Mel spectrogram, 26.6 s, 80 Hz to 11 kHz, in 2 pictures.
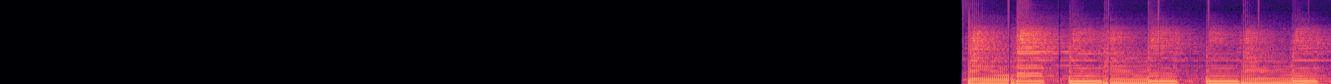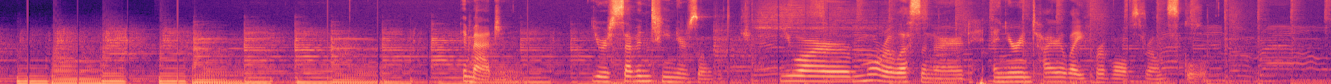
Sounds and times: Music: 0:09.6 - 0:26.6.

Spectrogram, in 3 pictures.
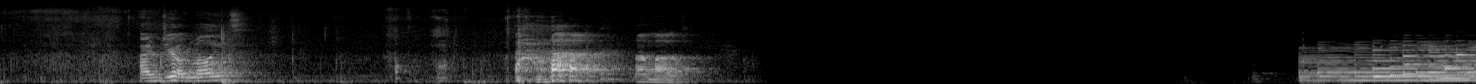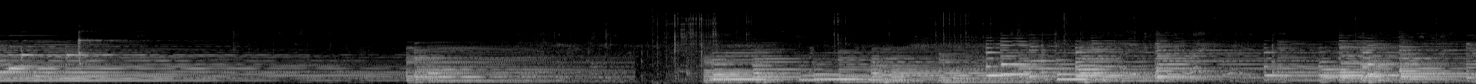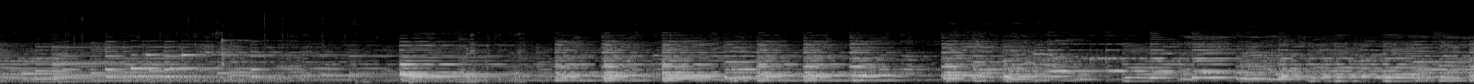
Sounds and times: Background music: 0:13.0 - 0:21.2, 0:21.8 - 0:44.2.

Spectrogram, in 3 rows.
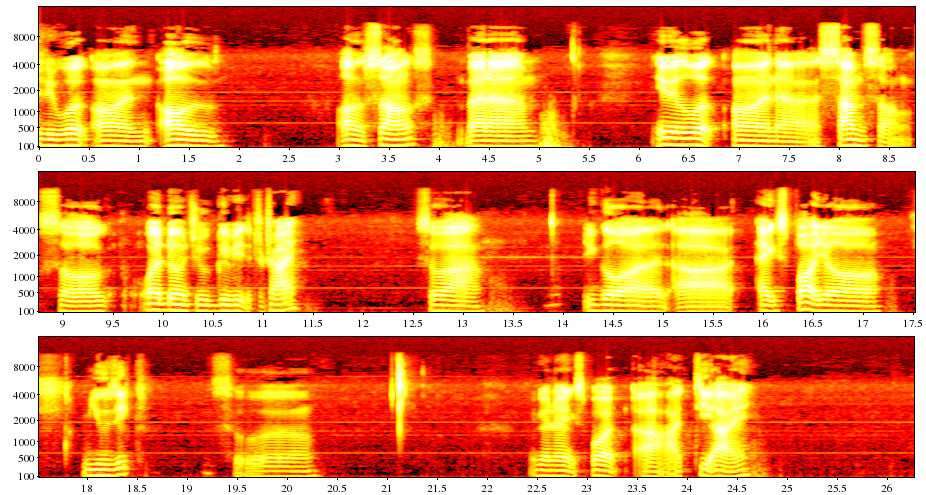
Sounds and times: Speech: 0:00.0 - 0:01.9, 0:03.0 - 0:05.3, 0:06.2 - 0:11.4, 0:12.6 - 0:13.3, 0:14.2 - 0:17.2, 0:17.8 - 0:18.6, 0:19.2 - 0:20.3, 0:22.4 - 0:24.8.

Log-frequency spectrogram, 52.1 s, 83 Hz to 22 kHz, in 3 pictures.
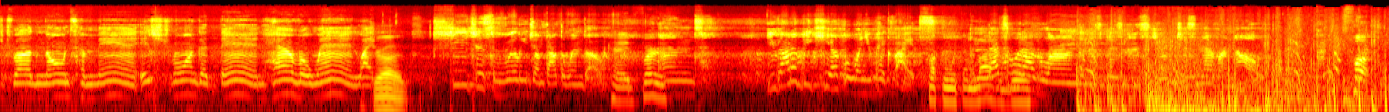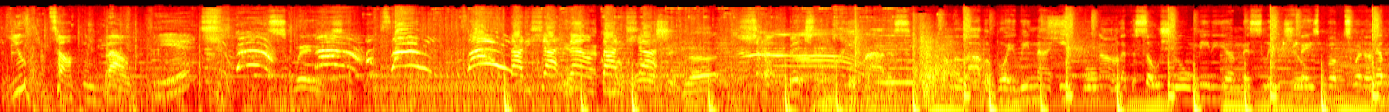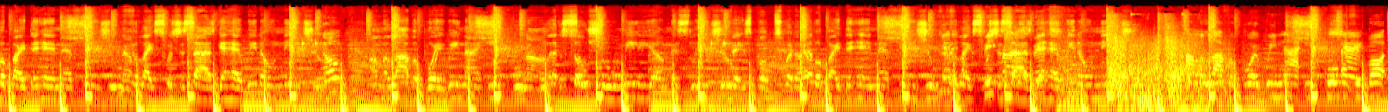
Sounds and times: Music: 0:11.6 - 0:14.6, 0:17.5 - 0:52.0.

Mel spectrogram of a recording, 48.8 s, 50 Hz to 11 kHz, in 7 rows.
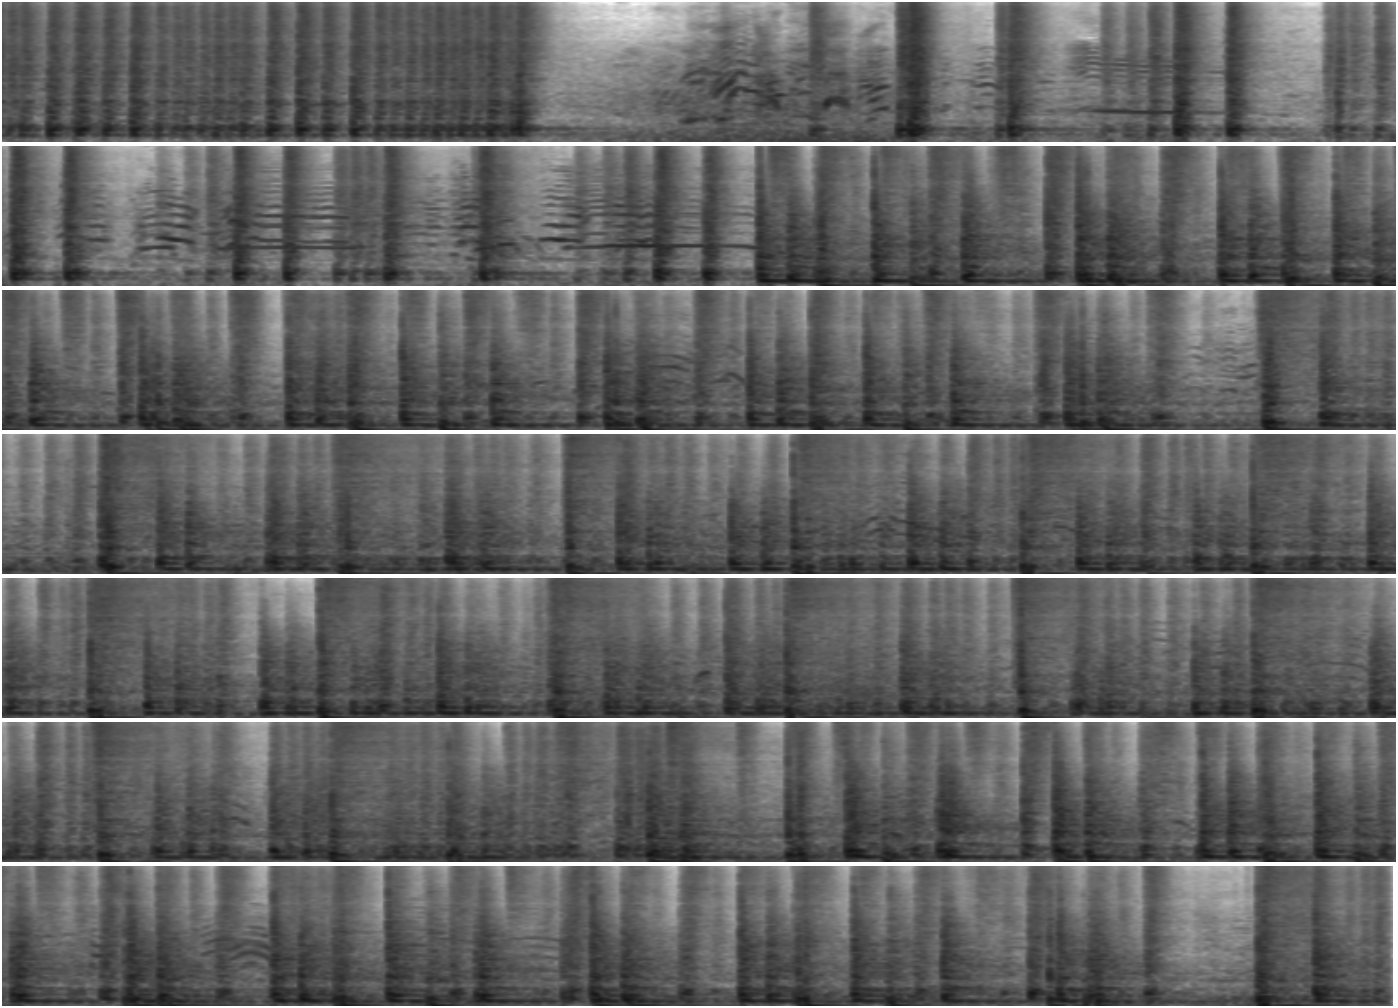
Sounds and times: Speech: 0:03.2 - 0:10.8, 0:19.7 - 0:20.9, 0:24.3 - 0:26.8, 0:42.0 - 0:45.2, 0:47.6 - 0:48.6.

